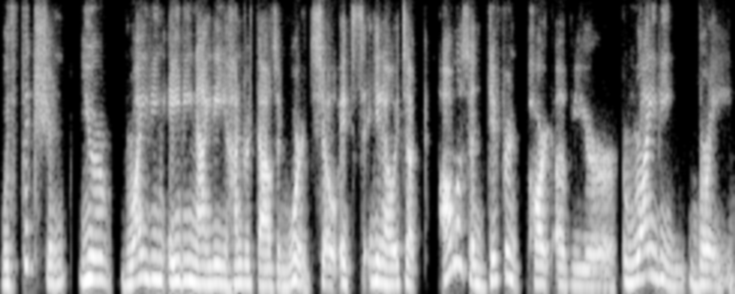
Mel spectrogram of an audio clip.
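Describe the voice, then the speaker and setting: A woman speaks at medium pitch with a Spanish accent. Her pace is fairly slow, with hardly any pauses. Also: ordinary pitch variation. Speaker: journalist and novelist. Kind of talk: interview.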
